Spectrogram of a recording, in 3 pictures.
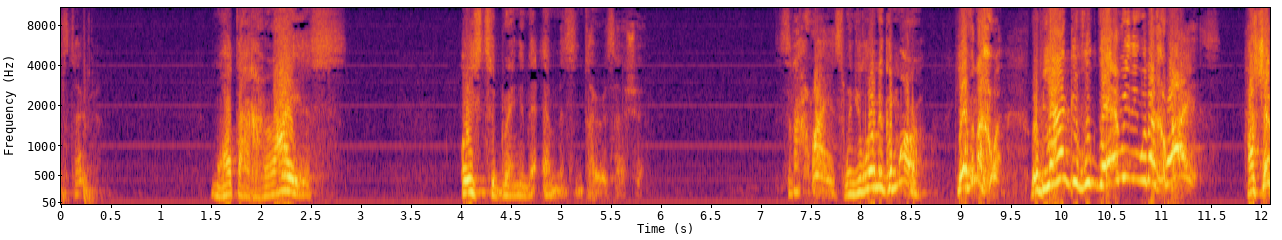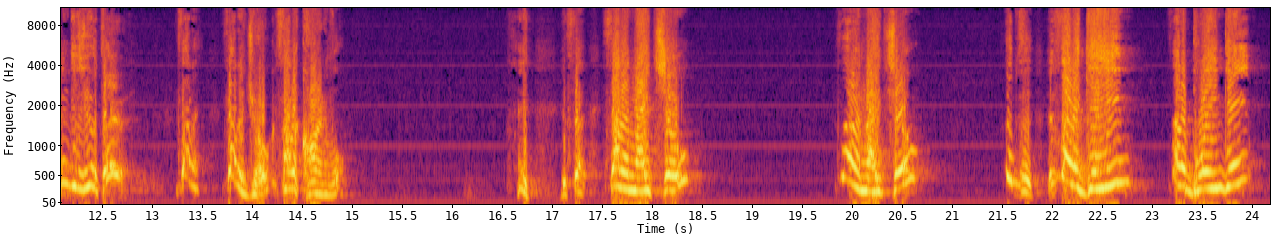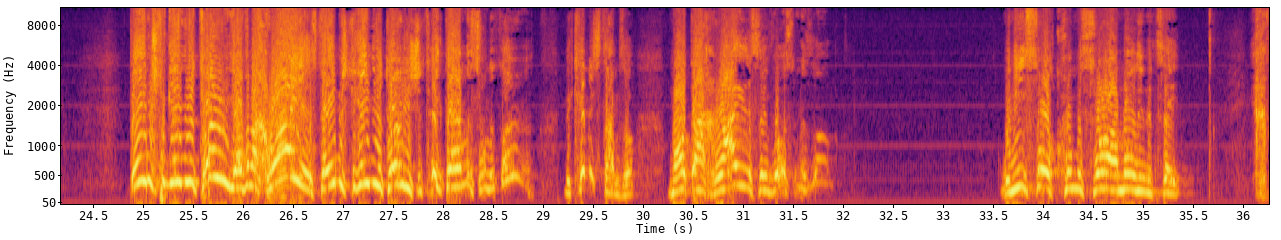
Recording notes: Shiur recorded in Yeshivas Ohr Reuven, Monsey NY.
